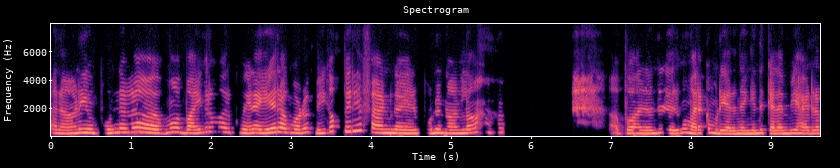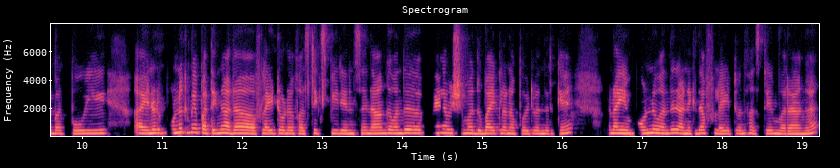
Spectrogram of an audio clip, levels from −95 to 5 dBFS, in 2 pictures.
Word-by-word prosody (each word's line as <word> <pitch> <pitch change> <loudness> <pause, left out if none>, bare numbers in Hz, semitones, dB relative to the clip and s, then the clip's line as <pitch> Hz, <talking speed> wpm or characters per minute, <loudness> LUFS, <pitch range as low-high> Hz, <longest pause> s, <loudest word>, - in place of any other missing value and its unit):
நானும் 235 +5 +1
என் 245 -2 0
பொண்ணெல்லாம் 295 +5 +1 0.2
"அம்மா 280 +6 -2 0.2
பயங்கரமா 320 +7 -1
இருக்கு." 270 -3 -2
ஏன்னா 260 0 +4
ஏ - - +5
ஆர் 315 - +2
ரகுமானோட 275 -1 +1 0.2
மிகப்பெரிய 360 +7 0
ஃபேன்ங்க 255 -4 +3 0.2
என் 230 +2 -1
பொண்ணு, 250 +2 +2
நான்லாம். 240 +6 +1 1.7
அப்போ 230 - -5
அது 220 - 0
வந்து 240 +4 -1
எதுவும் 245 +4 0
மறக்க 235 +5 0
முடியாதுங்க. 210 -2 +2
இங்கேருந்து 220 +3 +1
கிளம்பி 215 +2 +2
ஹைதராபாத் 215 -1 -2
போயி 220 +1 -1 0.5
அ - - -1
என்னோட 245 +1 +2
பொண்ணுக்குமே 280 +2 0
பார்த்தீங்கன்னா, 245 +1 +2
அதான் 230 0 +3
ஃப்ளைட்டோட 220 -1 -1
1 210 +2 -3
எக்ஸ்பீரியன்ஸ். 215 -1 -3 0.2
நாங்க 225 +2 +1
வந்து 245 +2 +2 0.3
பயண 240 +1 -2
விஷயமா 230 0 -1
துபாய்க்குலாம் 220 0 -1
நான் 205 +1 -8
போயிட்டு 210 0 -3
வந்திருக்கேன். 205 +5 -3 0.5
ஆனா 235 0 +2
என் 220 -1 0
பொண்ணு 245 +3 +2
வந்து 230 +3 0
அன்னக்கி 210 -1 0
தான் 230 0 -2
ஃப்ளைட் 205 -1 -4
வந்து 210 +2 -4
ஃபர்ஸ்ட் 220 0 -6
டைம் 215 0 -1
வராங்க. 200 +1 0
230 Hz, 160 wpm, -20 LUFS, 215-255 Hz, 1.7 s, ஏ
